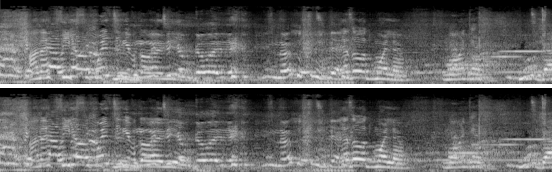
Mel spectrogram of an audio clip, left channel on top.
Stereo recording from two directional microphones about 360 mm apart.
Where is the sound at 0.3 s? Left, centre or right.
Centre.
